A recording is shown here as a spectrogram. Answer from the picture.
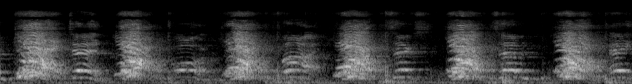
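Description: A class of karate students shouting together in unison, about once a second, each shout on a drilled punch or kick.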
